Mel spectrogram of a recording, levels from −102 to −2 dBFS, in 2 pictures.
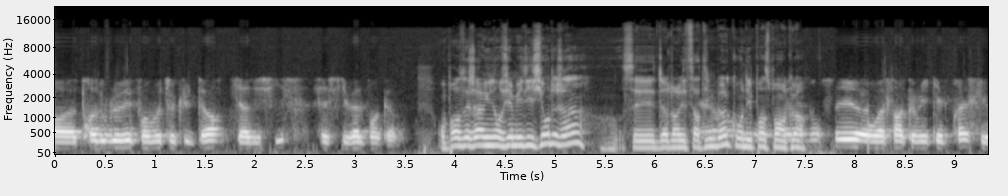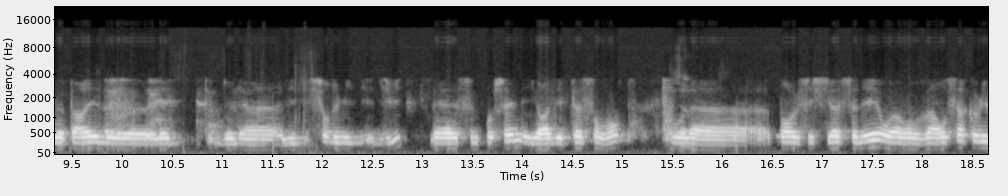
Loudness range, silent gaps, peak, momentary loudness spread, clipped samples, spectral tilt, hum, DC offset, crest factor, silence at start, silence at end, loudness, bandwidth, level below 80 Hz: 4 LU; none; 0 dBFS; 11 LU; under 0.1%; -7 dB/octave; none; under 0.1%; 16 dB; 0 s; 0 s; -18 LUFS; 14 kHz; -52 dBFS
